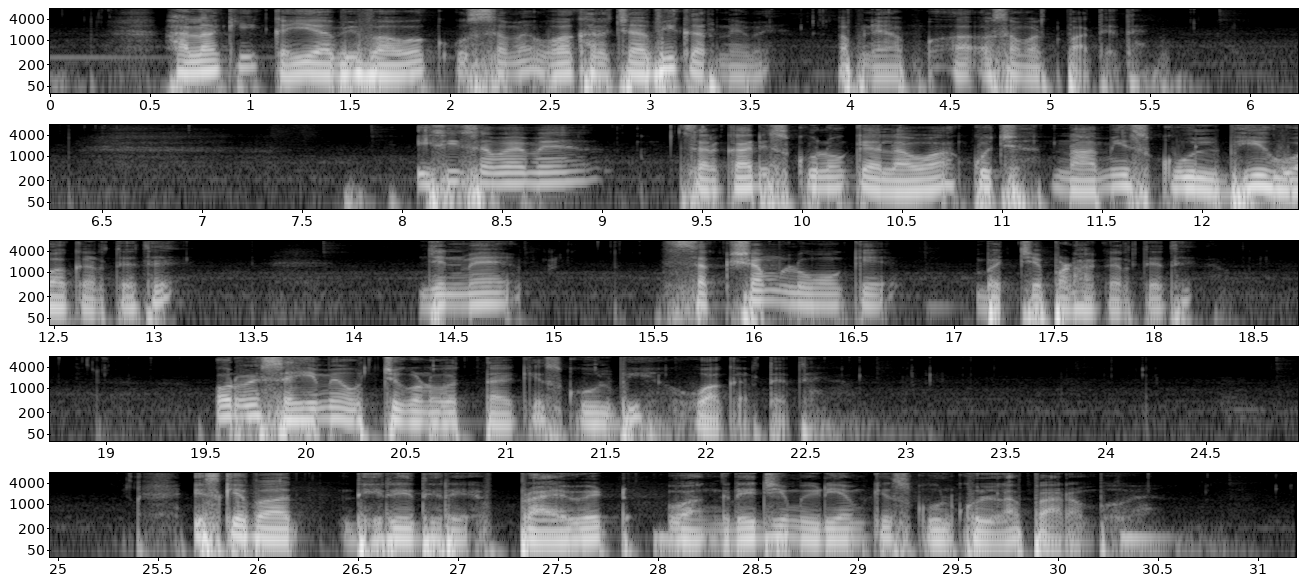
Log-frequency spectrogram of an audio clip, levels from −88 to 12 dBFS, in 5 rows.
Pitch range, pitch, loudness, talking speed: 100-125 Hz, 110 Hz, -16 LUFS, 120 wpm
